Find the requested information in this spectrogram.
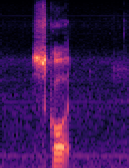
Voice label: "scot"; trespasser; IRISH PRONUNCIATION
